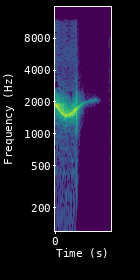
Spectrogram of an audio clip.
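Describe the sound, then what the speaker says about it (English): One person gives a single short catcall-style whistle, a clear, fairly loud tone that dips slightly and then rises before fading out within half a second, followed by silence. "It's that whistle that men do."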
